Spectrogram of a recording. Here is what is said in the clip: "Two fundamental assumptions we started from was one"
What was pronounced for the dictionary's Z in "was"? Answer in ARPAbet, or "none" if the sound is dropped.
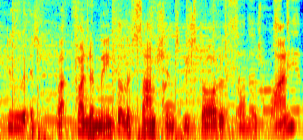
S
